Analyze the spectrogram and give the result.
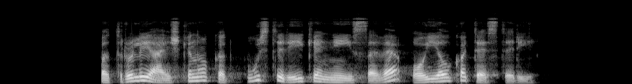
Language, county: Lithuanian, Šiauliai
